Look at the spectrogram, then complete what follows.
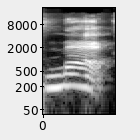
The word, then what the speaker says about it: NAAQS: The National Ambient Air Quality Standards, pronounced NAAQS, State Implementation Plan, SIPS, New Source Performance, and National Emission Standards for Hazardous Pollutions.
